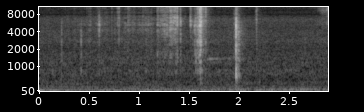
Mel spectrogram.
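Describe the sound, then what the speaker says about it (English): Scissors make a few crisp snips through a strip of tape during a Lenovo Yoga 520 laptop repair, quiet close-up cuts spaced out over a low background hum. "I'm going to cut this piece of tape into 3 pieces here"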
